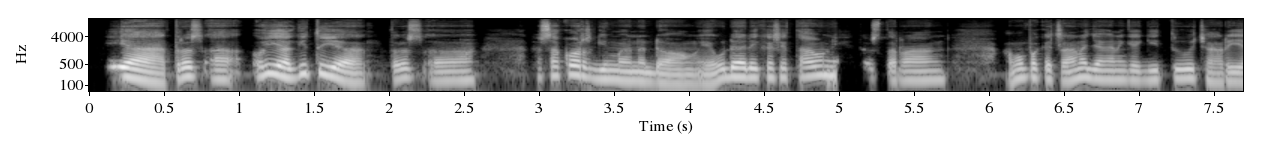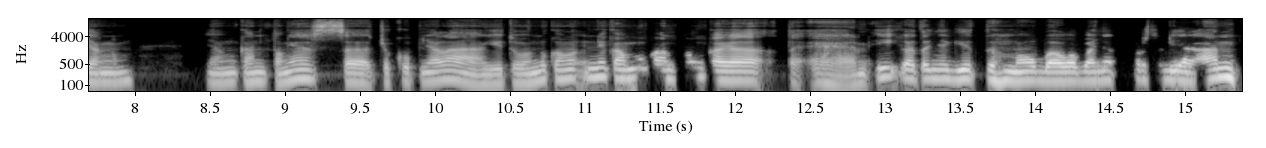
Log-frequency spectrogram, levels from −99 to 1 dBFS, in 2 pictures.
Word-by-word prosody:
Iya, 200 -2 +10 0.3
terus, 195 +3 +2
eee, 155 -1 -2
"Oh, 205 - -1
ya, 210 - +9
gitu 240 +1 -1
ya? 150 - +6 0.3
Terus, 170 +4 -3
eee, 145 +1 -3 0.4
terus 185 +1 -2
aku 215 - -4
harus 200 -5 +1
gimana 145 -3 0
dong?" 110 -2 -1
Ya - - -2
udah 190 +1 +5
dikasih 180 0 -3
tahu 200 +2 0
nih, 210 - -3
terus 175 - -9
terang, 145 +1 -3 0.5
"Kamu 165 - -4
pakai 170 -3 -2
celana 145 +6 -1
jangan 155 -2 -1
yang 150 - -7
kayak 150 +1 -6
gitu. 165 - -7 0.2
Cari 130 0 -5
yang 125 +1 -3 0.7
yang 120 +1 -5
kantongnya 130 +4 -3 0.2
secukupnyalah, 130 +1 -2
gitu. 115 +1 -7
Ini 140 - -1
kamu 160 +1 -1
ini 190 - +1
kamu 170 +2 +2
kantong 165 +4 -3
kayak 145 -1 +5 0.2
TNI," 115 - -5
katanya 160 0 +1
gitu, 160 -1 +1 0.2
"mau 140 +1 +4
bawa 135 0 +7
banyak 145 +1 0
persediaan." 155 0 +2
150 Hz, 185 wpm, -22 LUFS, 135-170 Hz, 0.7 s, Iya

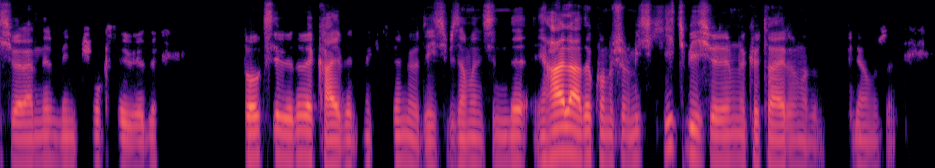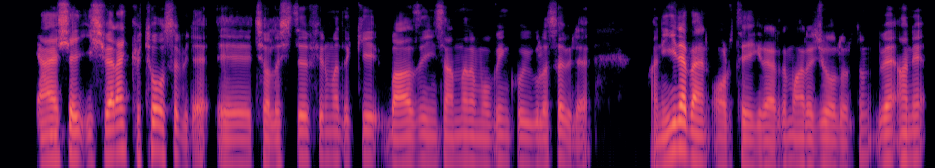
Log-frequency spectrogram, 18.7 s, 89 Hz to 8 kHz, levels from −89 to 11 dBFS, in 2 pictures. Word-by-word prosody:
işverenlerim 105 +1 -2
beni 105 -1 -7
çok 105 - -6
seviyordu. 95 0 -5 0.9
Çok 120 +1 +4
seviyordu 120 -1 0
ve 120 - +5
kaybetmek 95 0 +1
istemiyordu 105 -4 -7
hiçbir 95 +1 -5
zaman 100 0 -4
için 105 +2 -5
de. 110 0 +1
Ya, 105 +1 -4
hâlâ 130 -1 +10
da 120 - +3
konuşurum, 110 -1 -5
hiç 120 0 -5
hiçbir 155 -3 -1
işverenimle 110 -1 0
kötü 100 -1 -3
ayrılmadım, 95 -2 -3 0.3
biliyor 95 -1 -9
musun? 95 +2 -15 0.8
Yani, 110 +2 +4
şey 120 - +4
işveren 130 +5 +5
kötü 150 - -3
olsa 140 -4 +1
bile, - - -5
eee, 95 0 -3
çalıştığı 100 +4 -2
firmadaki 120 +1 -6
bazı 105 +2 0
insanlara 105 0 -4
mobbing 100 +1 -8
uygulasa 100 -1 -4
bile, - - -7 0.6
hani, 100 +3 -4
yine 150 +2 +7
ben 115 -3 +4
ortaya 100 -1 -4
girerdim, 95 +2 -4
aracı 100 0 -2
olurdum 95 +5 -7
ve, 115 +2 +2
hani, 120 +1 -2
105 Hz, 150 wpm, -25 LUFS, 100-115 Hz, 0.9 s, hâlâ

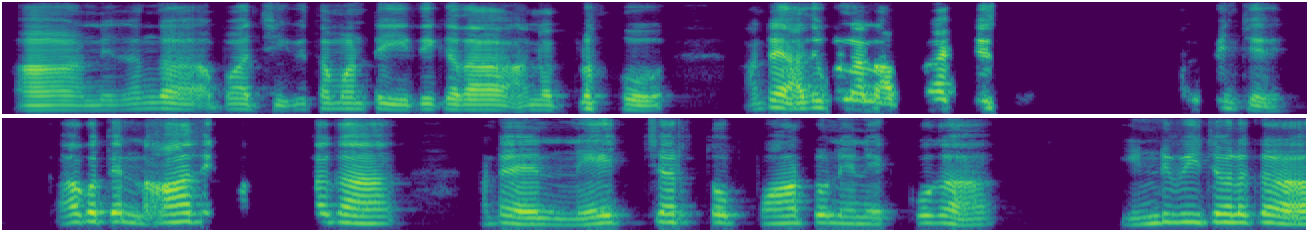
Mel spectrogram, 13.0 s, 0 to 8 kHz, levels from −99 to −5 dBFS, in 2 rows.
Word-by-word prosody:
ఆ! - - +6 0.3
నిజంగా 145 +5 -4 0.2
అబ్బా 145 - -7
జీవితం 140 +5 -8
అంటే 150 0 -6
ఇది 145 +2 -3
కదా 130 -1 +3 0.2
అన్నట్లు 130 +2 -4 0.6
అంటే - - +3
అది - - +1
కూడా - - +5
అట్రాక్ట్ - - 0
చేస్తుంది. 450 +1 0 0.8
కనిపించేది. 170 - -8 0.4
కాకపోతే 235 +4 +4
నాది 230 +2 +6 0.2
కొత్తగా 215 -2 +1 0.6
అంటే 190 0 -1 0.3
నేచర్‌తో 205 +4 -1 0.2
పాటు 195 +2 +3
నేను 180 -1 -6
ఎక్కువగా 190 -1 -1 0.9
ఇండివిడ్యువల్‌గా 215 0 +1
195 Hz, 105 wpm, -25 LUFS, 150-215 Hz, 0.9 s, ఆ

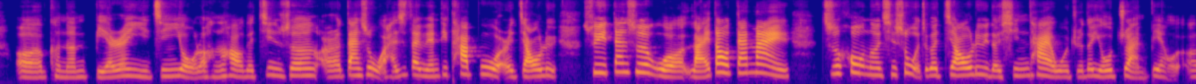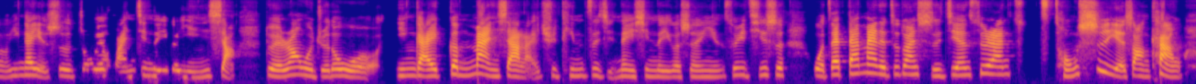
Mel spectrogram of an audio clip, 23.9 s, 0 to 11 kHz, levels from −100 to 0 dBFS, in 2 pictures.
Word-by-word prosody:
呃， 185 0 -4
可 210 - -15
能 190 +1 -10
别 190 0 -6
人 230 +2 -3
已 200 - -12
经 220 +3 -3
有 190 -6 -4
了 - - -6
很 205 +3 -12
好 205 - -1
的 205 - -11
晋 245 +3 -8
升， 245 +2 -4
而 210 -2 -7
但 250 +2 +1
是 270 - -4
我 - - -5
还 195 - -6
是 250 - -5
在 260 -1 -1
原 220 -1 -5
地 270 - -11
踏 285 +2 +5
步 280 -2 -6
而 195 - -4
焦 205 +1 +1
虑。 230 -2 -9 0.2
所 345 - -2
以 330 - +5
但 360 -1 +1
是 350 -2 +1
我 210 -9 -1
来 190 0 +1
到 345 -1 +5
丹 330 0 +2
麦 305 -10 +6 0.3
之 295 - -5
后 325 0 -2
呢， 260 -2 -7
其 255 - -4
实 330 +6 -3
我 - - -5
这 - - -10
个 250 - -2
焦 250 +1 +1
虑 275 -1 -9
的 210 -3 -8
心 235 +3 -6
态， 250 0 +3
我 200 0 -8
觉 200 +1 -16
得 230 - -8
有 210 -1 -5
转 210 - -4
变。 215 +2 -9
我， - - -16
呃， 205 0 -15
应 240 +2 -14
该 255 0 +2
也 235 -6 -3
是 220 +2 -3
周 220 +2 -17
围 230 - -3
环 185 +1 -3
境 250 0 -5
的 230 - -8
一 210 0 -9
个 210 - -10
影 195 +1 -14
响， 220 - +2 0.3
对， 230 -4 -1
让 265 +5 +2
我 240 - -2
觉 210 0 -7
得 230 +1 -2
我 200 -5 -3 0.2
应 240 0 -9
该 230 -2 +6
更 245 +2 -1
慢 285 -6 +8
下 215 -1 +6
来 180 -1 -7
去 235 +4 -6
听 230 +2 -12
自 245 +2 -7
己 185 -4 -6
内 220 +3 -5
心 210 +1 -1
的 210 - -7
一 200 - -6
个 200 0 -7
声 205 +1 -3
音。 205 0 -12
所 220 - -9
以 260 - -6
其 250 +4 -3
实 255 0 +1 0.3
我 235 - -2
在 270 +6 +6
丹 300 +3 +3
麦 325 -1 +8
的 275 - +2
这 280 +2 -9
段 280 -1 +2
时 230 -5 0
间， 255 +4 0
虽 285 +5 -5
然 285 -2 +5 0.5
从 225 +3 -5
事 395 +6 +7
业 245 -7 +3
上 215 +2 0
看， 195 -2 +6
230 Hz, 285 characters per minute, -24 LUFS, 205-265 Hz, 0.5 s, 慢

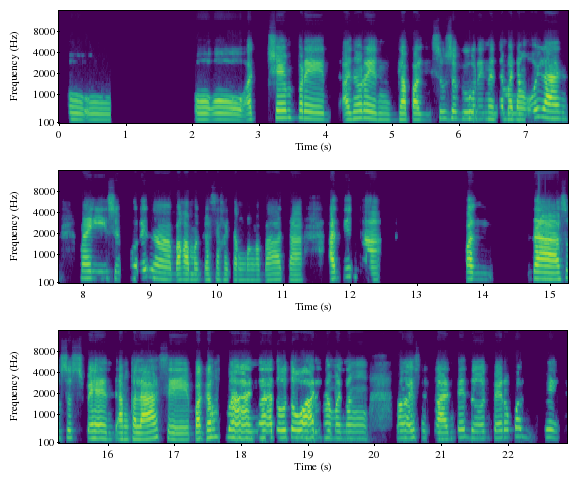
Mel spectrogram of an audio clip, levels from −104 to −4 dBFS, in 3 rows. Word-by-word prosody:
Oo. 185 -2 -7 1.3
Oo, 190 -2 -3
at 190 +2 -4 0.2
siyempre 230 -4 +1 0.2
ano 220 +4 -1
rin 190 -5 -1
kapag 190 -1 0
susugurin 215 -1 -7
na 200 - -4
naman 195 0 -4
ng 185 -1 -2
ulan 225 -5 +3 0.3
maiisip 225 -1 -3 0.2
mo 315 - -5
rin 250 +2 -5
na 195 -4 -1
baka 180 0 +2
magkasakit 180 0 -11
ang 175 -1 -9
mga 170 0 -11
bata 180 0 -5 0.5
at 210 0 +3
'yun 280 -1 -10
nga. 195 -1 -2 1.3
Pag 210 -1 +4 0.9
nasu-suspend 220 +1 +4
ang 200 -1 0
klase 200 -2 +4
bagamat 240 +5 +3
man 225 -3 +6
natutuwa 235 +1 +5
rin 230 - -17
naman 230 -1 -2
ang 220 -1 -5 0.5
mga 230 0 +1
estudyante 225 -1 -1
dun. 225 -2 -6
Pero 235 +1 -2
'pag 275 +2 -5 0.3
me 250 -2 -4
215 Hz, 105 wpm, -23 LUFS, 190-230 Hz, 1.3 s, man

